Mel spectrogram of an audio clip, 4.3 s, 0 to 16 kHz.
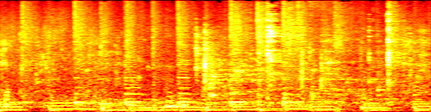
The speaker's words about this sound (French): Tu penses que tu peux aussi faire ma vaisselle? J'ai juste 3-4 tasses, là.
